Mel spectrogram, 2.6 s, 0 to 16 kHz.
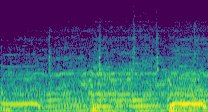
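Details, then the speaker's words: BMW 130i rear washer: a brief electric whine rises and cuts off with each press, so the pump runs, but no water sprays; the owner suspects a blocked valve in the rear washer jet (unconfirmed). "You can hear the pump working, so the pump is definitely doing its job. But I'm thinking it could just be a case of the valve on the washer jet."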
